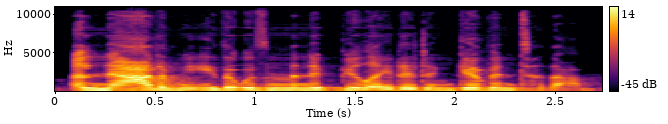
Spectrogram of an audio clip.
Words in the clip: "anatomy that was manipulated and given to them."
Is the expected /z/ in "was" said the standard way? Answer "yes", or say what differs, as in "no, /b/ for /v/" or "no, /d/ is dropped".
yes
